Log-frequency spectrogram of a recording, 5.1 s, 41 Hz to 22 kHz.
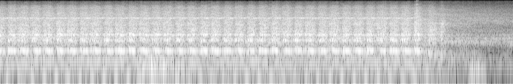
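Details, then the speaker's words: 1987 Mazda RX7 FC3S Turbo II rotary, sat in a field five-plus years, cranking for the first time with the rotor housings lubricated, plugs cleaned and no fuel pump: even cranking with regular compression pulses, turns over freely and sounds good. "the first actual crank with lubrication the rotor housings"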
